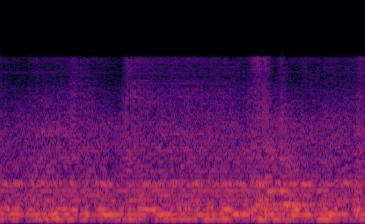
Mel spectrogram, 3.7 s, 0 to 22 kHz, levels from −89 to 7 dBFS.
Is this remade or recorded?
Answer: remade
